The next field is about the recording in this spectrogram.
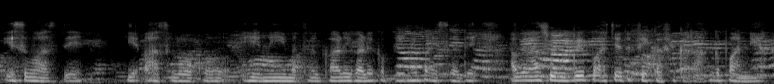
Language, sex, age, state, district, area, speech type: Dogri, female, 30-45, Jammu and Kashmir, Samba, urban, spontaneous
